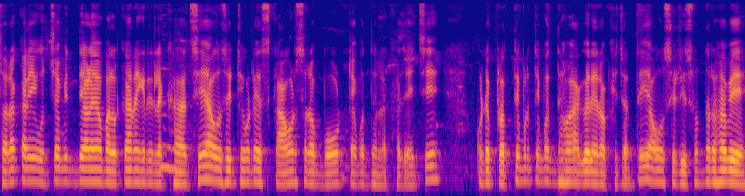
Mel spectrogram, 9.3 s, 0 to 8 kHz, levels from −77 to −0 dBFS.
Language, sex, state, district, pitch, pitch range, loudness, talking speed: Odia, male, Odisha, Malkangiri, 140 Hz, 130-150 Hz, -20 LUFS, 155 wpm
